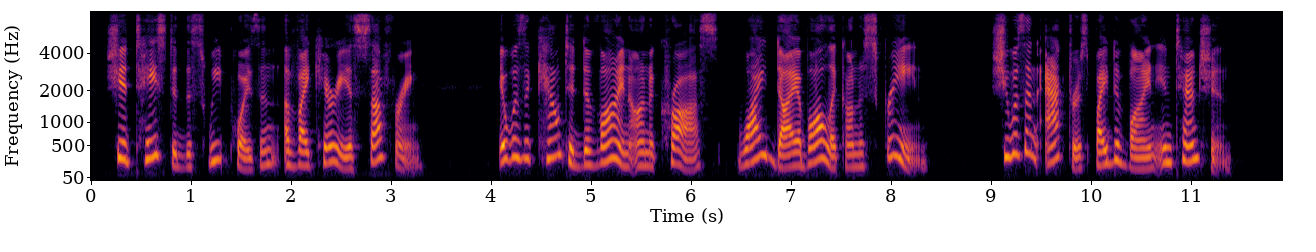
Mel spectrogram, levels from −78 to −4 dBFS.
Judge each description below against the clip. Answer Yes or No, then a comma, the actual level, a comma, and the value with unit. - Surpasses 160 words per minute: No, average, 140 wpm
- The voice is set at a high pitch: Yes, high, 235 Hz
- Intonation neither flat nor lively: No, wide, 7.8 semitones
